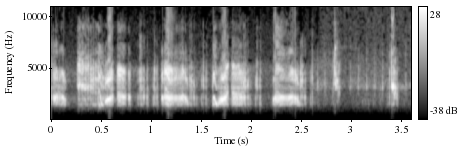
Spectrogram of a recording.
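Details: Swiftlet lure sound, the 2019 Klimax style, played to draw breeding swiftlet colonies into a nest house: dense buzzy chirps in two bands, mid and high, bursting in rough runs with short gaps.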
